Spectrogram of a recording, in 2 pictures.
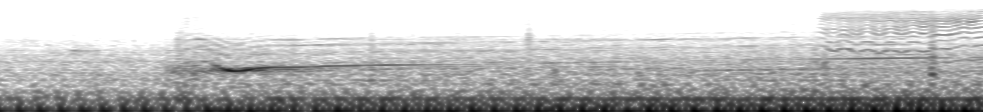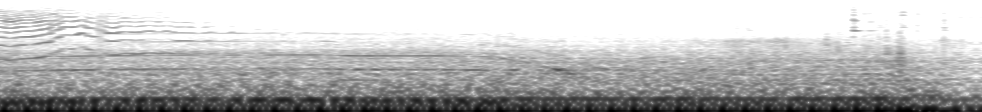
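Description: An electric motor whines as a convertible roof folds down.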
